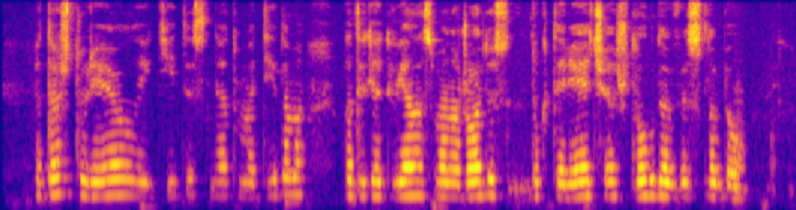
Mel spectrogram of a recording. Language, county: Lithuanian, Vilnius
